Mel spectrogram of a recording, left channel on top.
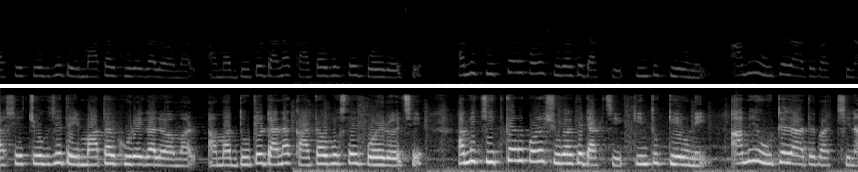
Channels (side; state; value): left; quieter; 38.3 dB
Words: চোখ যেতেই মাথা ঘুরে গেল। আমার দুটো ডানা কাটা অবস্থায় পড়ে রয়েছে। আমি চিৎকার করে সুগাকে ডাকছি, কিন্তু কেউ নেই। আমি উঠে দাঁড়াতে পারছি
